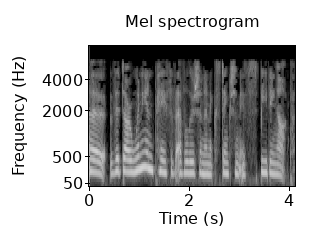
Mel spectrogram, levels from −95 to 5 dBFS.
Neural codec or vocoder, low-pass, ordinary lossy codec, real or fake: none; 7.2 kHz; MP3, 24 kbps; real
